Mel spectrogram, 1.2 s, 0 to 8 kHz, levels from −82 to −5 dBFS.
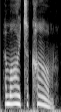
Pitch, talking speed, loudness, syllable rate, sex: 200 Hz, 195 wpm, -14 LUFS, 4.4 syllables/s, male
